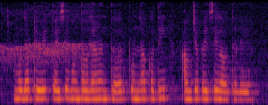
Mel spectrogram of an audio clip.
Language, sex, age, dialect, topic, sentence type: Marathi, female, 18-24, Southern Konkan, banking, question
